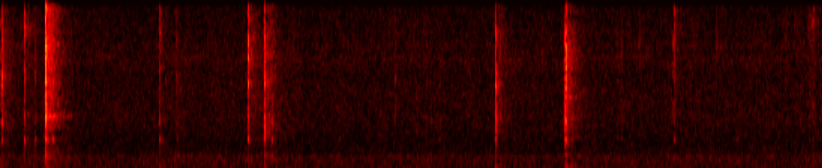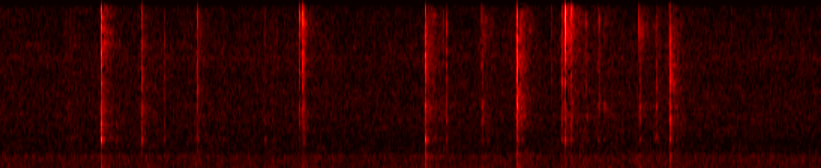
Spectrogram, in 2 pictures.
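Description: Faint, irregular small metallic clicks as a hook pick probes and sets the pins of a pin-tumbler lock under tension from a bike-spoke tension wrench, about fifteen clicks spread unevenly, over a faint steady hum.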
